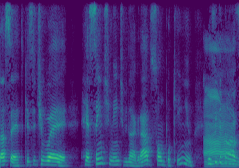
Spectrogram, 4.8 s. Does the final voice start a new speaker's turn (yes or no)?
yes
